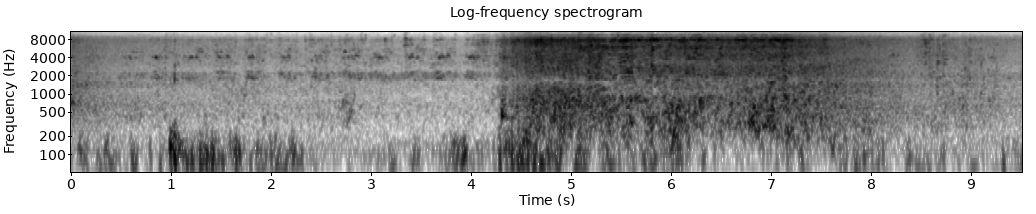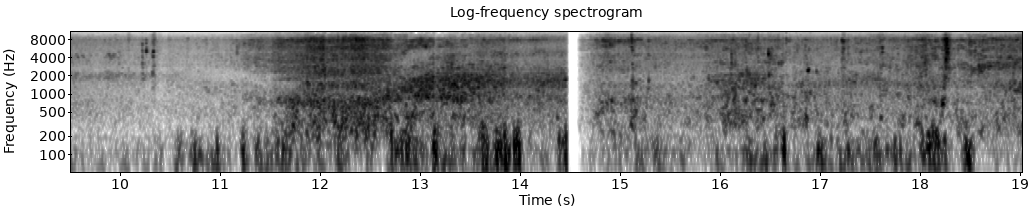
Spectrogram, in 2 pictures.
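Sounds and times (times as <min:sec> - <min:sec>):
wind buffeting microphone: 0:00.0 - 0:19.0
sea wave breaking: 0:04.2 - 0:09.8, 0:11.2 - 0:19.0.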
